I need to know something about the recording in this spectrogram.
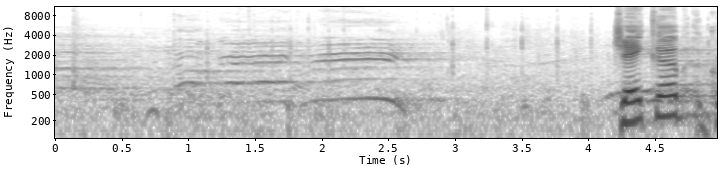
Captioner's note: person cheering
